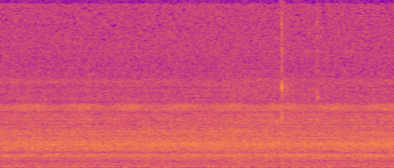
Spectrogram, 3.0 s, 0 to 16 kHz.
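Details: Steady, even hiss with no rhythm or hum in the right channel of a 1971 JCPenney 1758 solid-state stereo, traced with a tube signal tracer to TR20's collector; moving TR20 and R110 changes nothing. A noisy transistor is suspected.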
